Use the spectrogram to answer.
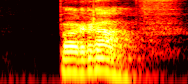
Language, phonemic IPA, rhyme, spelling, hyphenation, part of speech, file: Dutch, /paːˈraːf/, -aːf, paraaf, pa‧raaf, noun, Nl-paraaf.ogg
- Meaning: one's initials used as alternative for an autograph when signing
